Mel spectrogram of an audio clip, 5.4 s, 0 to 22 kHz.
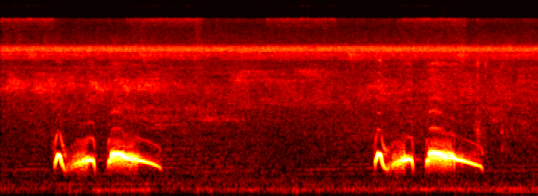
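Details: Spotted dove (tekukur) kept as a lure bird, lively and vocal, in the kuk 1 style: a short rising-falling coo, a brief gap, then a longer sliding-down coo, the phrase given twice about three seconds apart over a faint steady hum.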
